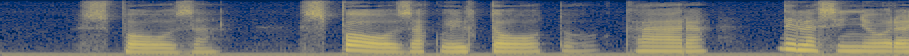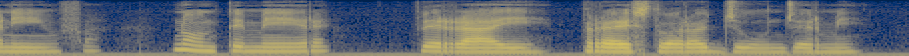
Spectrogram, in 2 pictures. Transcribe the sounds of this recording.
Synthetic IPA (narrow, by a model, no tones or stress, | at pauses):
spɔːza | spɔːzakwelt̪ɔːt̪o | kʰaːɾa | d̪elːasiɲːoːɾaniɱfa | nont̪emeːɾe | verːaj | pɾɛst̪oarad͡ʒːund͡ʒermi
